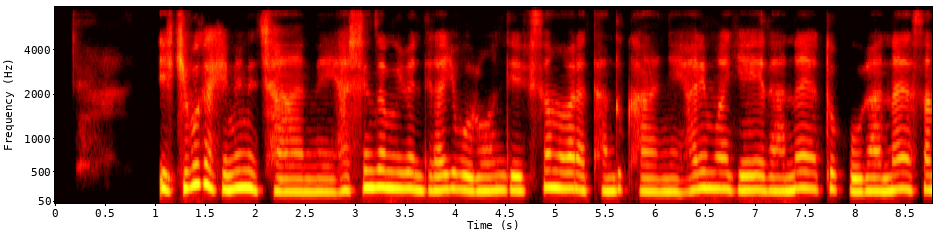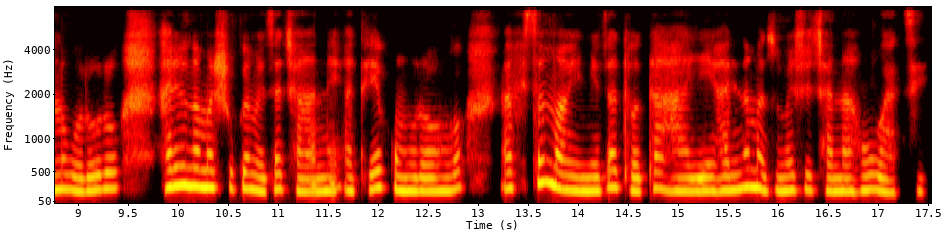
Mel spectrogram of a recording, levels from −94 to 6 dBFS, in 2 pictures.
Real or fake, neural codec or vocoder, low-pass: fake; autoencoder, 48 kHz, 32 numbers a frame, DAC-VAE, trained on Japanese speech; 7.2 kHz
